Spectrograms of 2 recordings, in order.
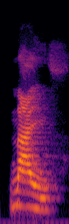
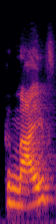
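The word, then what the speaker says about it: knife: Common है यहाँ पे, के इज साइलेंट हियर, के का साउंड नहीं आ रहा, आप इसे कनी नहीं बोलेंगे, कनाइफ नहीं बोलेंगे, कनॉट नहीं बोलेंगे, या कनो नहीं बोलेंगे, ठीक है, क्या बोलेंगे, नी, नाइफ, नॉट एंड नो, ठीक है, तो के साइलेंट हो गया।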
